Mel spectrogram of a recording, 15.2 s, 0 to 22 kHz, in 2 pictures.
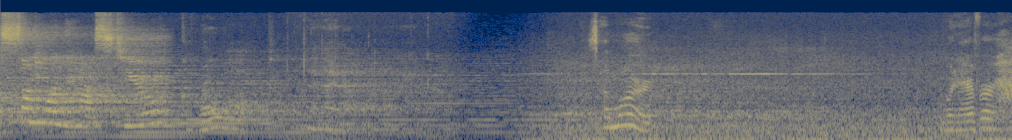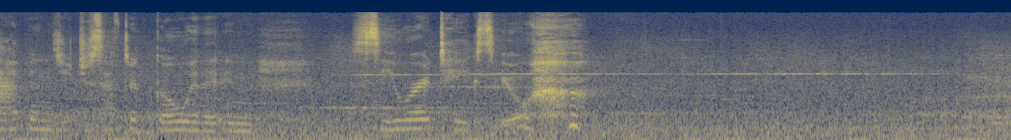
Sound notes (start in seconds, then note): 11.6 nervous laugh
